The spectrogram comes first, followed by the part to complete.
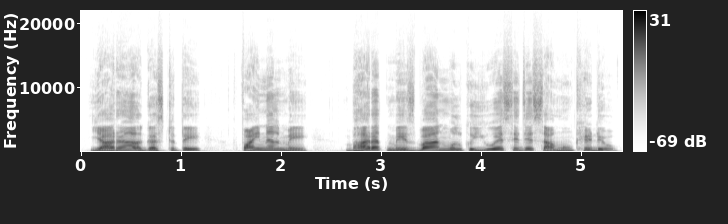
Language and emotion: Sindhi, neutral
